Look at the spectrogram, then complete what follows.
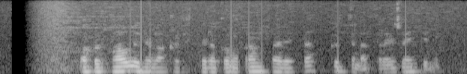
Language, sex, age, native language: Icelandic, male, 20-29, Icelandic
